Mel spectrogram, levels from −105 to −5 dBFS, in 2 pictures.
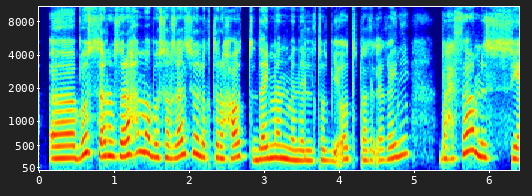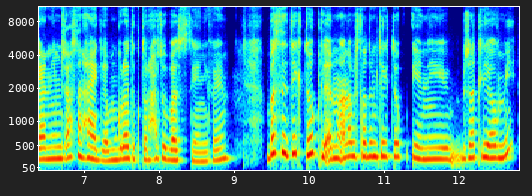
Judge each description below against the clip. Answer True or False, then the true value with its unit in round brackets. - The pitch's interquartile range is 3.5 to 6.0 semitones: True (3.9 semitones)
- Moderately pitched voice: False (250 Hz)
